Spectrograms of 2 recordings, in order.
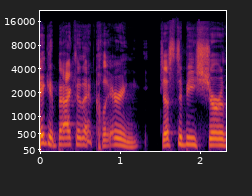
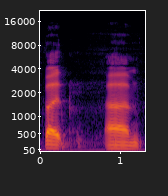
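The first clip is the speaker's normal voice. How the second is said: ordinary talk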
